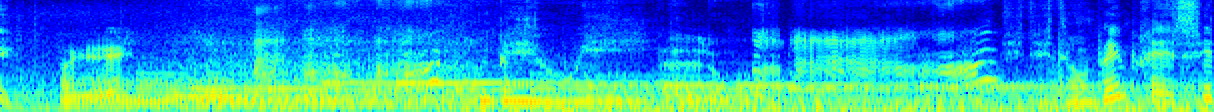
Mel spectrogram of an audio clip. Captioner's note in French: gémissements du nouveau-né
